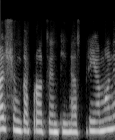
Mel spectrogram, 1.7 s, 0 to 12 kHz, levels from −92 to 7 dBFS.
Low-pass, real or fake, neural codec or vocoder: 7.2 kHz; fake; codec, 16 kHz, 2 kbps, X-Codec, HuBERT features, trained on general audio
